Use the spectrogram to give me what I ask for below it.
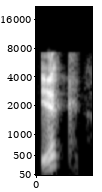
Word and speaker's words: AIC: For what it's worth, the usual metric that we sort models by is either the AIC, which is pronounced ick, or the BIC, which is pronounced bic.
